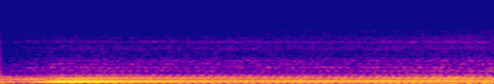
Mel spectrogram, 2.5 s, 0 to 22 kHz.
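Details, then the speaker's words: Cummins diesel truck, 48RE, wide-open-throttle acceleration after torquing hand-tight injector cross tubes: deep, clean rising pull with no stumble or sag; rail pressure now holds 23,000 PSI instead of dropping 15,000–17,000, high return rate fixed. "23,000 PSI under wide open throttle. Oh, that's awesome. It was, every time I'd floor it, it would drop like 15,000, 16,000, 17,000. So the high return rate has been fixed."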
